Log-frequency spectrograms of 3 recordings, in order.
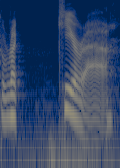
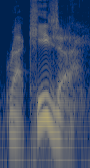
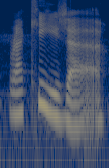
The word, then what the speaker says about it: Rakija: it was like Rakira. We're going to do a pause and check on it. We'll be right back. Dang it. I said it wrong. It is Rakia. Rakija. Rakia.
